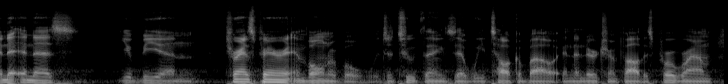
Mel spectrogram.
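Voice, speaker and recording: At a moderate pace, a man talks in a very deep, low voice with vocal fry and ordinary pitch variation. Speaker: fatherhood program manager and co-host. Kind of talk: casual conversational chat.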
